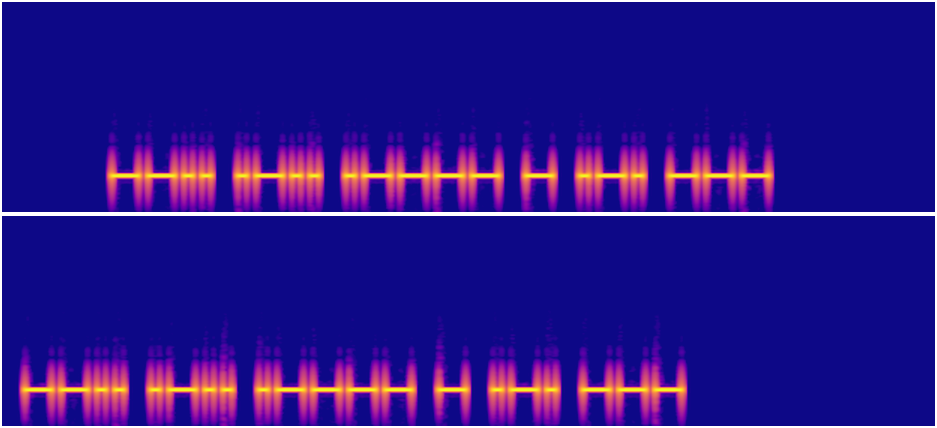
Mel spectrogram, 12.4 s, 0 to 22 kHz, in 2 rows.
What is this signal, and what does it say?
Morse code, heard as a keyed tone, about 21 wpm, 700 Hz. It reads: ZL1TRO ZL1TRO
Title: DXCC-100 Call Signs - 6 Characters - Repeated 2x - 20wpm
